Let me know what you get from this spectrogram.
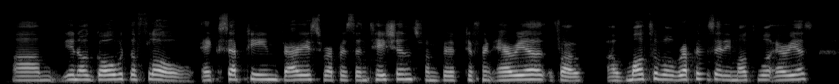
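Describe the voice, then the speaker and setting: Speaking with hardly any pauses, a woman has a fairly high pitch, a dark, mellow tone and fairly even intonation, in a dry, close sound with no echo over a quiet background. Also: moderate pace. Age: 60s. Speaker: community advocate testifying. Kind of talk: public testimony. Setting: video conference. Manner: halting.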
